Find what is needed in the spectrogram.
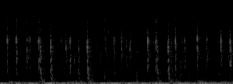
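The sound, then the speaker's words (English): Rapid, continuous clacking of keys on a computer keyboard as someone types a tweet, a dense irregular patter of sharp clicks, with no voices. “You're typing a lot.”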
